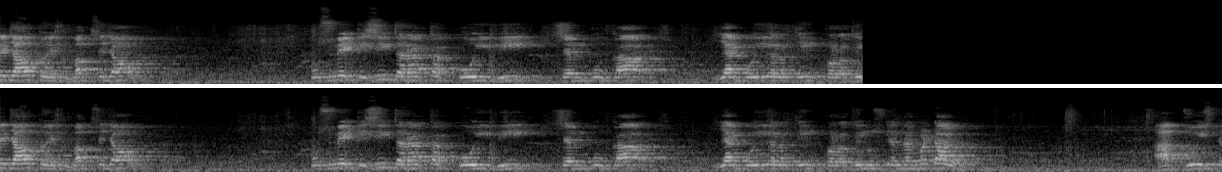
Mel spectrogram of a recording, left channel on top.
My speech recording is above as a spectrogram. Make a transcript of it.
जाओ तो एक वक्त से जाओ, उसमें किसी तरह का कोई भी शैम्पू का या कोई पॉलिथीन उसके अंदर मत डालो। आप जो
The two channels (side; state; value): left; drops out; at 8.7 s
